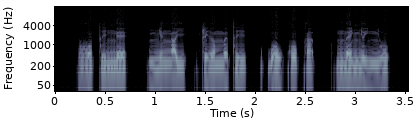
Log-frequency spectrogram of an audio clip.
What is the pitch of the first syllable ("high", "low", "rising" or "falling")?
rising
